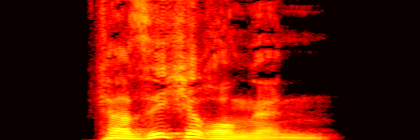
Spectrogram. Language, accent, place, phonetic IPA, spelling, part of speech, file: German, Germany, Berlin, [fɛɐ̯ˈzɪçəʁʊŋən], Versicherungen, noun, De-Versicherungen.ogg
- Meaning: plural of Versicherung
